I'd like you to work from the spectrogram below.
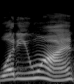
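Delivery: put-on angry man voice. Retelling a drama scene where a big guy opens the door: imitating an angry man. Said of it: "and he is pissed".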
